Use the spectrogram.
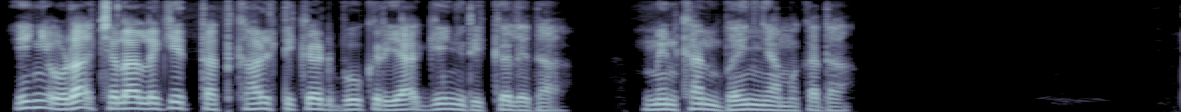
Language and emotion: Santali, sad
